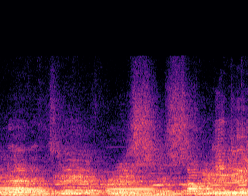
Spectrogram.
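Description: Church choir singing, holding sustained chords that change about once a second.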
